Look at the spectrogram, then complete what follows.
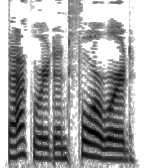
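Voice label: "backward and forward", British English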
